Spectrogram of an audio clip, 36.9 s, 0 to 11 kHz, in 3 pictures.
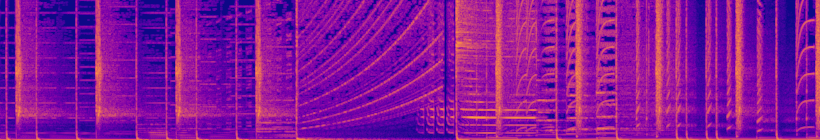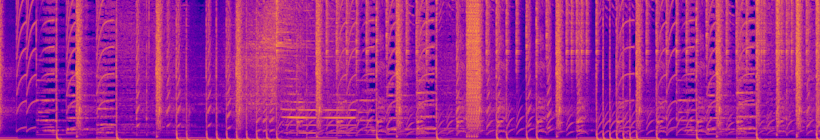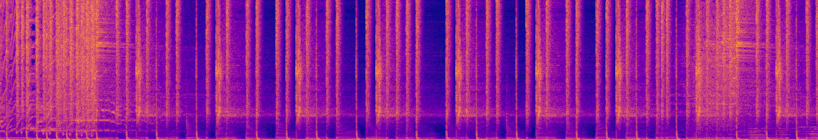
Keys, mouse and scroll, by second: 1.1 right click, 5.3 click, 11.2 click, 11.7 right click, 14.3 click, 16.5-16.8 scroll up 1, 16.8-18.6 scroll down 1, 19.0 right click, 20.6 click, 21.8 shift+d, 25.2 ctrl+d, 26.6-28.7 scroll up 1, 28.7 click, 32.9-33.7 scroll down 1, 34.0 shift+click.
